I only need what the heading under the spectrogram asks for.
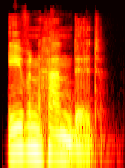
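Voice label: "even handed", British English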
